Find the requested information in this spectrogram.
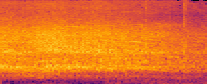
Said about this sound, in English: If you knew the Chiefs were going to win the division, let me hear you say hell yeah. Hell yeah. All right now. If you knew the Chiefs were going to get the number one seed, let me hear you say hell yeah.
